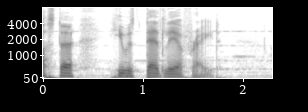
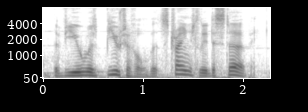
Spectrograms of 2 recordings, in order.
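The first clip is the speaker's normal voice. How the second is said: ordinary delivery, nothing marked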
